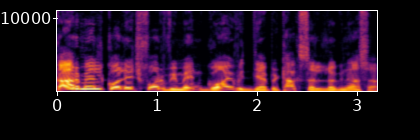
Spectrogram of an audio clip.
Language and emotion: Goan Konkani, neutral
